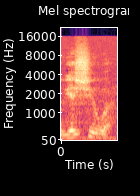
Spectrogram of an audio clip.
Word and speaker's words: Yeshua: The emphasis on the U, Yeshua.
